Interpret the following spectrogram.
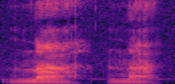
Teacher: huruf nun berasal dari ujung lidah menyentuh ee langit-langit mulut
